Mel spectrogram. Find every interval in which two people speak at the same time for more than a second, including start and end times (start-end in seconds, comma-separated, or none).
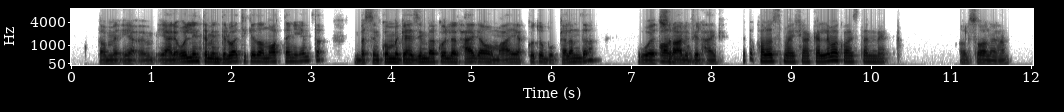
none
